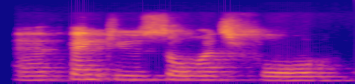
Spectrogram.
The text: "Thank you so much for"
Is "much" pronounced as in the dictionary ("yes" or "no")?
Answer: yes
